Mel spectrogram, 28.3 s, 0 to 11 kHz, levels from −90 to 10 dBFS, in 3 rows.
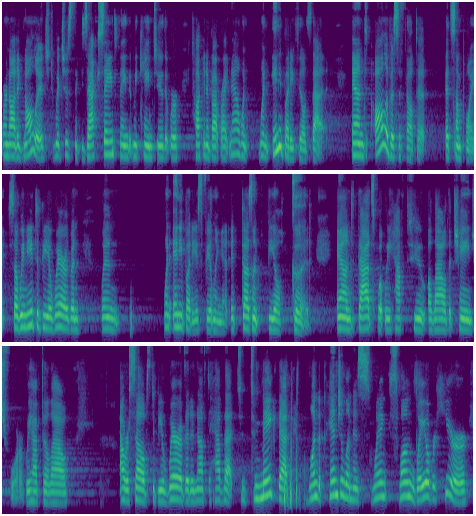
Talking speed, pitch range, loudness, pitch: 185 wpm, 175-225 Hz, -25 LUFS, 185 Hz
